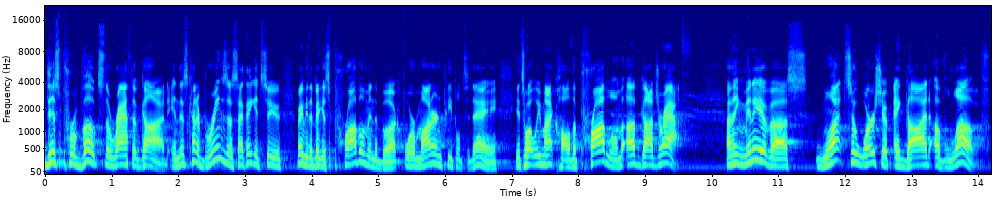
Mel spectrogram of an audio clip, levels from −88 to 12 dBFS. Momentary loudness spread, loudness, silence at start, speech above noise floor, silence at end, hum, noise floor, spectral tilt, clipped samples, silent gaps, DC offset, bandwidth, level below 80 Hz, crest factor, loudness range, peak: 10 LU; -37 LUFS; 0 s; 29 dB; 0.05 s; none; -66 dBFS; -5 dB/octave; under 0.1%; none; under 0.1%; 18.5 kHz; under -90 dBFS; 18 dB; 4 LU; -18 dBFS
